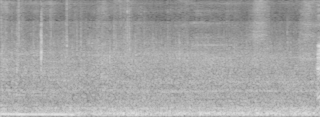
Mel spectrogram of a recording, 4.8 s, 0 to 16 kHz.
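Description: A 2002 Saturn SL1 engine idling after repair work, a loud, steady low hum with no knocking, heard alone without talk.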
